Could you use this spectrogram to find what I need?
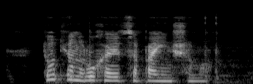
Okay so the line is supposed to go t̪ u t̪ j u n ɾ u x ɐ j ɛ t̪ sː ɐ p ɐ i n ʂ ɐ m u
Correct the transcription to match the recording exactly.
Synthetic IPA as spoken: t̪ u t̪ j ɔ n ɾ u x ɐ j ɛ t̪ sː ɐ p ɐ i n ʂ ɐ m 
